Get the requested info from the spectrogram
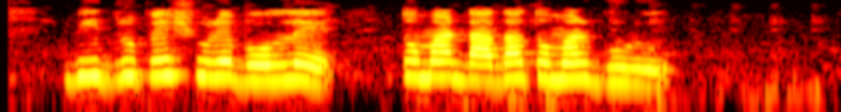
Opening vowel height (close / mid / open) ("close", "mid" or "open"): close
